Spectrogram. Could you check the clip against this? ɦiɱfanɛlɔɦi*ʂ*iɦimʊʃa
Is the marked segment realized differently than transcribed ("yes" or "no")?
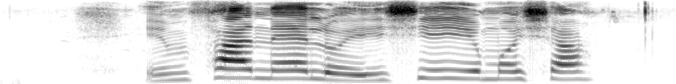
yes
